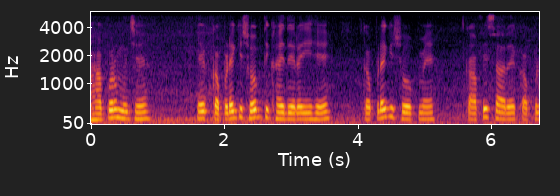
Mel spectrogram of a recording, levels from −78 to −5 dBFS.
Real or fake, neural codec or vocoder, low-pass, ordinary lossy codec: real; none; 5.4 kHz; none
